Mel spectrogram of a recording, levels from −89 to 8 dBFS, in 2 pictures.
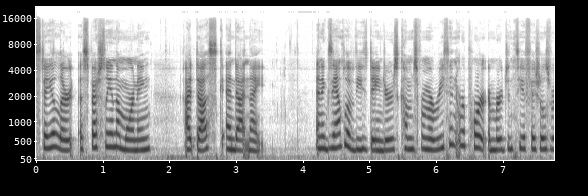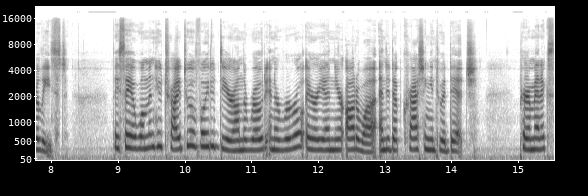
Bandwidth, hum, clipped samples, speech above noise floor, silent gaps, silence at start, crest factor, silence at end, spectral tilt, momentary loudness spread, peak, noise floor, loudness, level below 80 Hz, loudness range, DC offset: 16 kHz; none; under 0.1%; 30 dB; none; 0 s; 14 dB; 0 s; -3.5 dB/octave; 6 LU; -6 dBFS; -48 dBFS; -19 LUFS; -48 dBFS; 2 LU; under 0.1%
